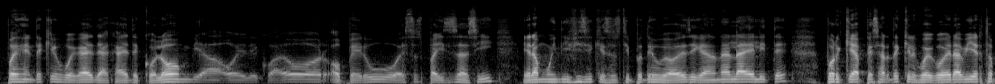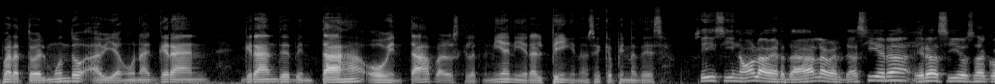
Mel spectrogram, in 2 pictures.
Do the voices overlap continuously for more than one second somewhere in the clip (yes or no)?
no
